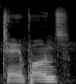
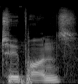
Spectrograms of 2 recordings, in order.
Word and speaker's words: Tupons: When I was a kid, for some reason, I used to think that was called tampons, but it was actually called tupons, like it says. But I mispronounced and translated it as thinking it was tampons.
